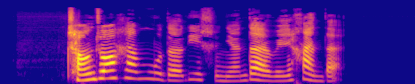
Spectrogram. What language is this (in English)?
Chinese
